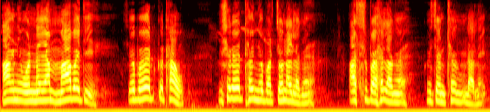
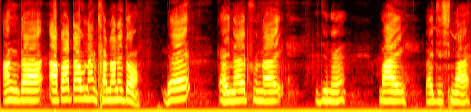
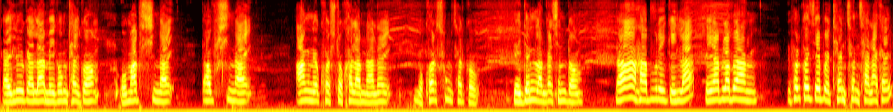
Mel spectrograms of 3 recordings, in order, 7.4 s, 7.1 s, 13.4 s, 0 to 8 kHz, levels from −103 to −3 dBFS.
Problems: none marked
